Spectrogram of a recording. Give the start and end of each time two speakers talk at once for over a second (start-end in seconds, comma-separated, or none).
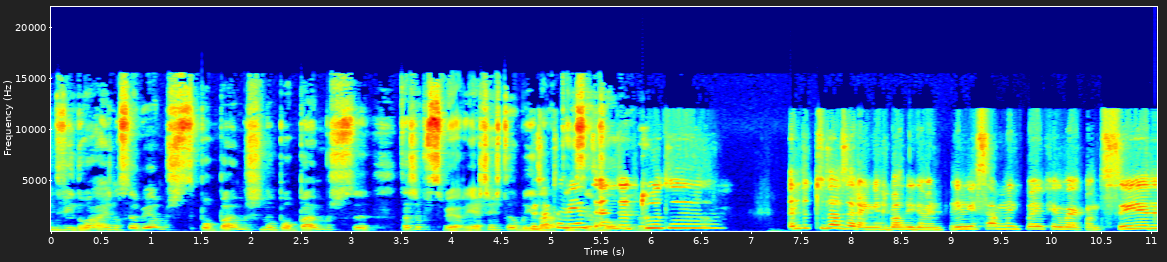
4.8-6.1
